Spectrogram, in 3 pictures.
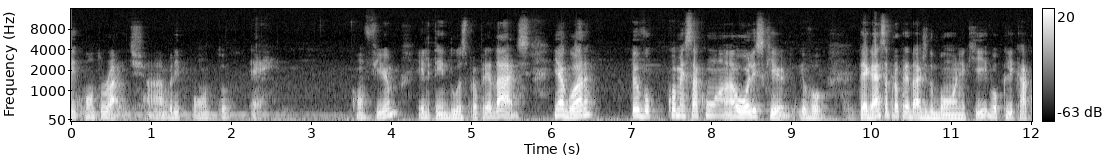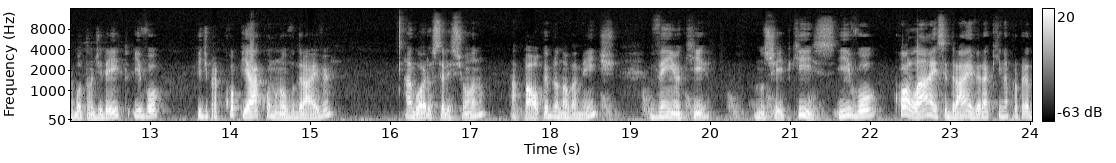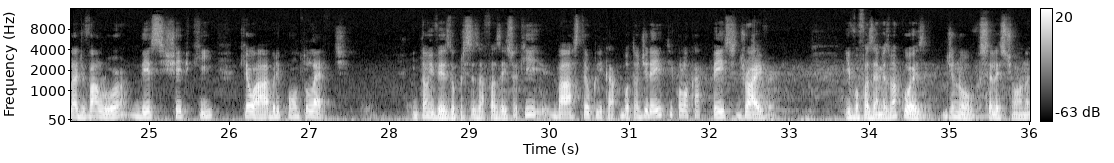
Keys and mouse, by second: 5.8 middle click, 11.6 right click, 16.7 middle click, 17.9 click, 19.6 click, 21.3 click, 26.1 click, 28.0 click, 30.7 right click, 32.9 middle click, 34.5 click.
